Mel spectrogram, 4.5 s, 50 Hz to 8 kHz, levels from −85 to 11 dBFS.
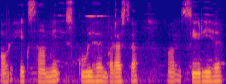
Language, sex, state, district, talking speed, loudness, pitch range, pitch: Hindi, male, Jharkhand, Palamu, 120 wpm, -19 LUFS, 120-135 Hz, 125 Hz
